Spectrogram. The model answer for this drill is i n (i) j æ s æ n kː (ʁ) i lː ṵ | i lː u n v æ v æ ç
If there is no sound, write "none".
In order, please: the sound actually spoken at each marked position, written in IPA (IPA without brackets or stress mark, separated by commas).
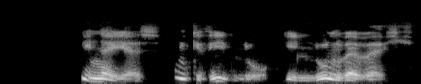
æ, ð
